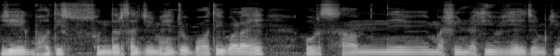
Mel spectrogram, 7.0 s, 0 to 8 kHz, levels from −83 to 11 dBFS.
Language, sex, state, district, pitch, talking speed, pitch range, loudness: Hindi, male, Uttar Pradesh, Lalitpur, 110 Hz, 190 wpm, 110-115 Hz, -18 LUFS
